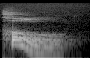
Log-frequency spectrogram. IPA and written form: pʊl (pull)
